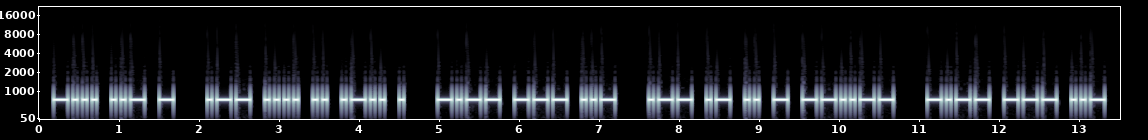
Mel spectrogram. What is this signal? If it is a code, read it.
Morse code, heard as a keyed tone, about 20 wpm, 700 Hz. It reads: BUT WHILE YOU WAIT, YOU
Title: Sentences from Top 1000 Words - Review Part 1 - 20wpm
